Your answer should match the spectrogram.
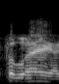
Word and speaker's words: Chick-fil-A: Well, Chick-fil-A, or filet, I suppose, as it's supposed to be pronounced.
